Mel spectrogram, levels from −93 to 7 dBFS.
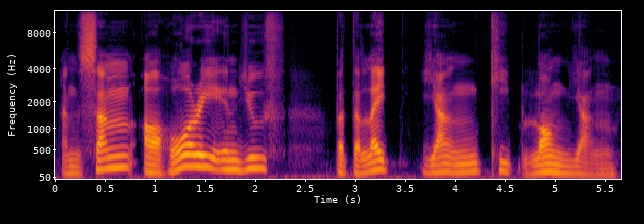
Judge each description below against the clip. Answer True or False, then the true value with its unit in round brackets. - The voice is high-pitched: False (130 Hz)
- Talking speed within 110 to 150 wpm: True (140 wpm)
